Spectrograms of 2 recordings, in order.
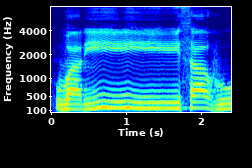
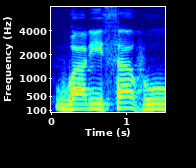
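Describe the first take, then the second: First: The 'ri' vowel is drawn out long. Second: The 'ri' vowel is short. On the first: The speaker calls it wrong. "जेर को खींच करके पढ़ते हैं" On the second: The speaker calls it right. "जल्दी पढ़ेंगे"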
